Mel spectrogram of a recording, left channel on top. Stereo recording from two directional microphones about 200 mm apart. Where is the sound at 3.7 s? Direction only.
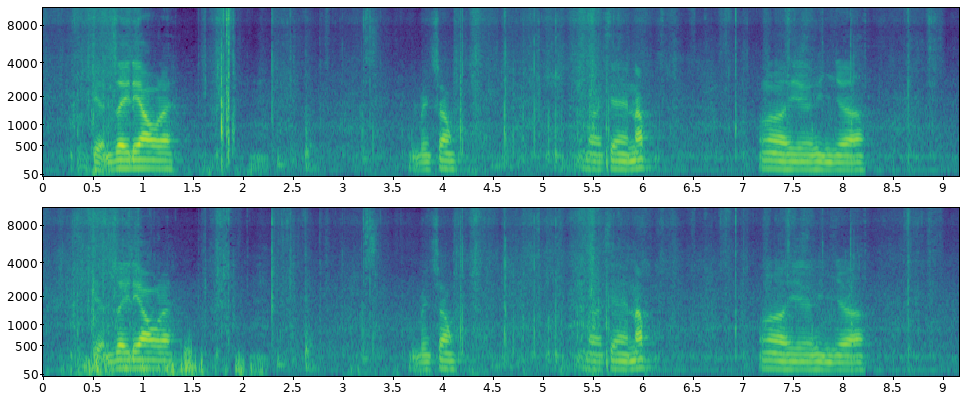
10° left (ahead or behind).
